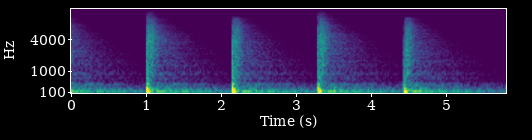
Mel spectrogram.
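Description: Snare drum hits sent through an Arturia Reverb Plate 140 plate reverb: five evenly spaced loud cracks about a second apart, each trailing off in a long bright shimmering tail, with no voices.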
